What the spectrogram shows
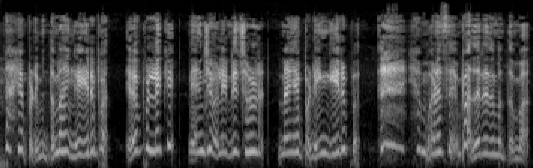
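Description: A woman's voice: extremely high pitch, lively intonation, fast, no echo, studio quality. A woman with a southern Tamil Nadu accent voicing an anxious older village mother who pleads and laments. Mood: anguished. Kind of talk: cartoon voice acting.

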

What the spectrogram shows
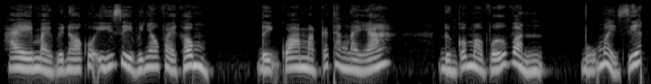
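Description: A woman's voice: on the low side, normal speed, a little mellow, no echo, studio quality, close to an everyday voice. Woman reading as a harsh, abusive husband. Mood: accusing. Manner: harsh, scolding. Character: angry opium-addicted husband, abusive, suspicious.

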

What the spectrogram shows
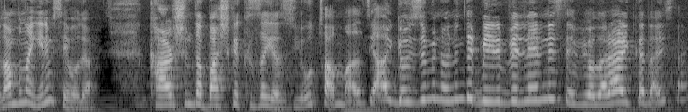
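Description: A woman's voice: high voice, fairly bright tone. A young woman chatting and teasing through a role-play game, laughing often as she comments. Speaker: gaming YouTuber.

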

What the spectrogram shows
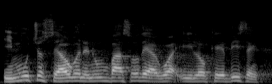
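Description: A man's voice: on the high side, fairly even intonation, fast, darkish tone. A man teaching a literature class, asking his students questions as he lectures. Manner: asks students questions, calls them "hija".

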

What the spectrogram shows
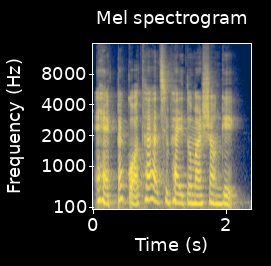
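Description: A woman's voice: mid-range voice, unhurried, pitched below the performer's own voice. A woman voicing a bold, teasing village woman who calls out in a coaxing, familiar way in a storybook reading.

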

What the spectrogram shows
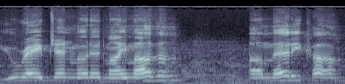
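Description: Brief: a man doing an overwrought avenging son, fake English accent, slow and declamatory. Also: sits high, flat delivery, faint music behind. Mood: defiant. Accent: put-on English. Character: enraged melodramatic young adult son. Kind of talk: comedy sketch acting.

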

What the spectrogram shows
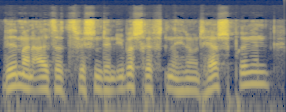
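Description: A man presenting a software demonstration in tutorial narration. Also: medium pitch, brisk, lo-fi sound. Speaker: presenter demonstrating screen reader.

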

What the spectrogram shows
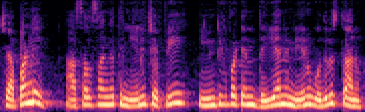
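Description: A woman's voice: on the high side, natural voice. A woman voicing a furious defiant daughter-in-law. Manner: shouting, rapid, relentless.

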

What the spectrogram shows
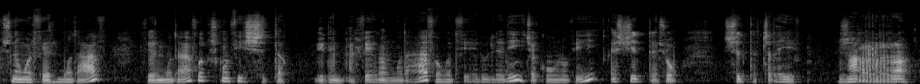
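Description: A man with a Moroccan accent teaching a primary school Arabic lesson, explaining and repeating each word form slowly. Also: fairly low pitch, fairly bright tone, slight background noise.

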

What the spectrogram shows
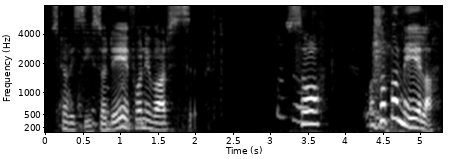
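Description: A woman with a Finland Swedish accent hosts a children's TV show in a local studio, her mid-range voice swooping wildly in pitch. She coaxes the kids with cheerful, sing-song questions.

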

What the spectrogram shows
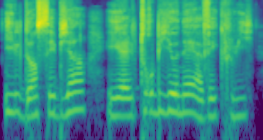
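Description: Close to the microphone in a dry recording, a woman with a medium pitch narrates a classic novel for an audiobook, keeping her delivery clear, measured and expressive.

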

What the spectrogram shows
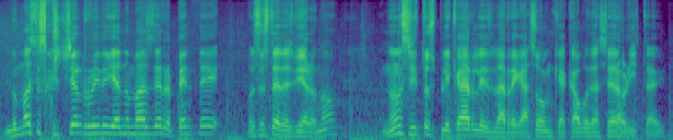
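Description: A man with a Mexican accent gives let's play commentary, joking and chatting to himself and his viewers. His pitch swings widely, and steady noise sits under the recording. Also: fast. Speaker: gaming video host.

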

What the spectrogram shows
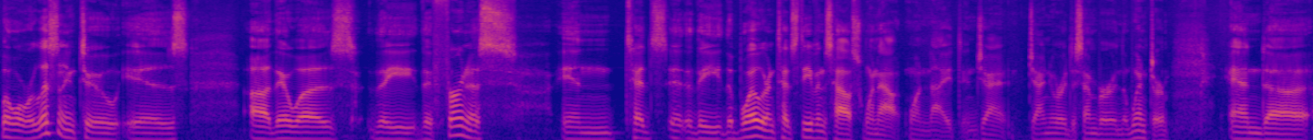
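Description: A man giving a detailed, deliberate explanation as an interview guest, often pausing and restarting. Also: fairly low pitch, darkish tone, no room sound.

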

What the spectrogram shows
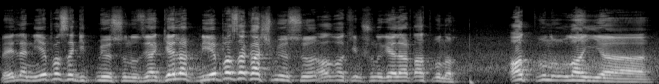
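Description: A young man giving excited Let's Play commentary over a football video game, breaking into loud shouts and trash talk at the players. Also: high-pitched, brisk, slight background noise. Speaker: gaming YouTuber.

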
